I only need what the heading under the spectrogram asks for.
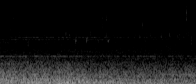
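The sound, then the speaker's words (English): Rain falling in a steady, dense patter that holds at an even loudness throughout, with no voices. “Just feel this beautiful, graceful rain as it coats every part of your body.”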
